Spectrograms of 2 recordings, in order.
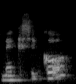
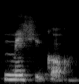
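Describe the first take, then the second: First: The middle consonant sounds like ks. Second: The middle consonant sounds like h. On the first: "in English we say it is Mexico" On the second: "Spanish, it's Mexico. ... you pronounce it as He"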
